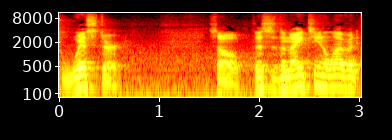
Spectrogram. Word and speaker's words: Worcester: Mass and yes it's pronounced twister even though it's spelled wor c est ER it's not war sester it's not Worchester it's not wood sir it's Wistar so this is the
